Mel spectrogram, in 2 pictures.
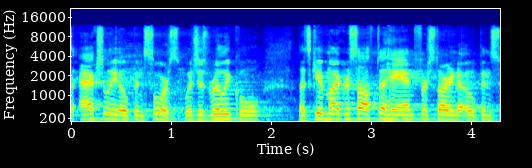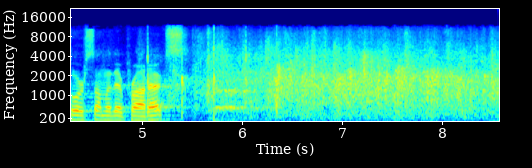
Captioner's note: applause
